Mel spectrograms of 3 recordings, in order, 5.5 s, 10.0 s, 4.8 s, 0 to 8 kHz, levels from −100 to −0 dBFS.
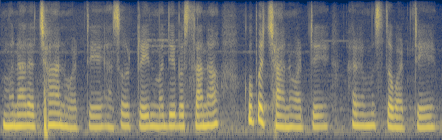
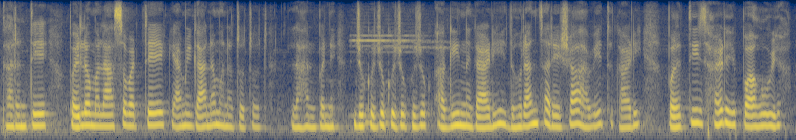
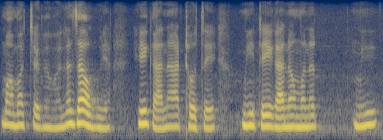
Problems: constant background noise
